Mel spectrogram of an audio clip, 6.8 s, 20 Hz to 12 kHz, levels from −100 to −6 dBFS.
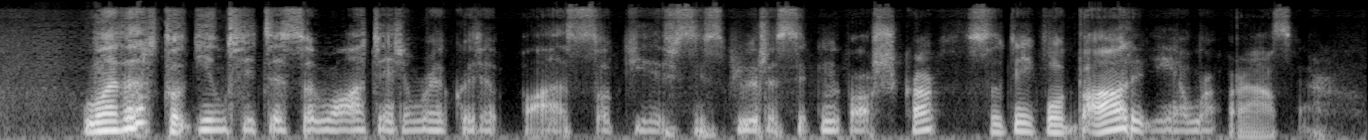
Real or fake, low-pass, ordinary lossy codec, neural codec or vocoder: fake; 9.9 kHz; Opus, 24 kbps; autoencoder, 22.05 kHz, a latent of 192 numbers a frame, VITS, trained on many speakers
